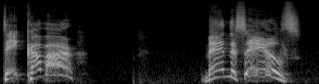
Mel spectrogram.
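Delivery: shrill, very high goblin shrieking. Narrator voicing goblins as a creature vanishes into the mist: goblins screaming. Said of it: "the goblins are all kind of starting to scream like".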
